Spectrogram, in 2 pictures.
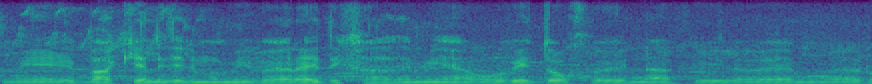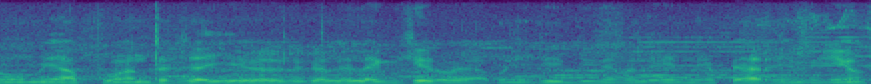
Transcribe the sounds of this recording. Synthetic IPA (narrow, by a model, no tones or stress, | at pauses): mẽːbaːkiːəlẽːd͡ʒeːliːməmːiːbəɡɛːɾaːiːd̪ɪkʰaːd̪mĩːãːoːʋiːd̪oːkʰoɪnːãːpʰiːleɾoːmiːaːpuənd̪əɾd͡ʒaːieːoɡəleːləɡieɾoːjaːəpɳiːd̪iːd̪iːkəʋəleɪnːaːpjaːɾeiːmɪeːõː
